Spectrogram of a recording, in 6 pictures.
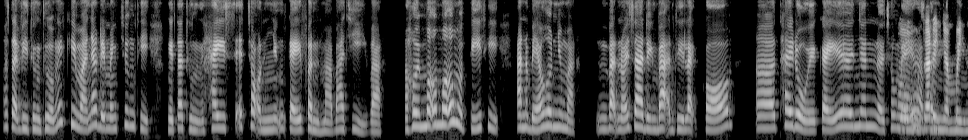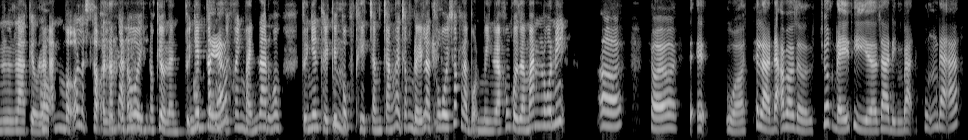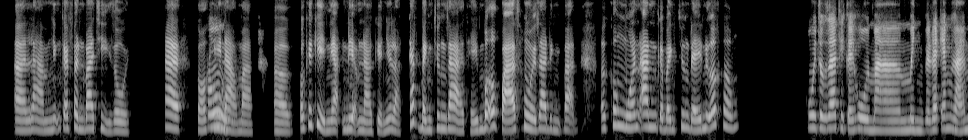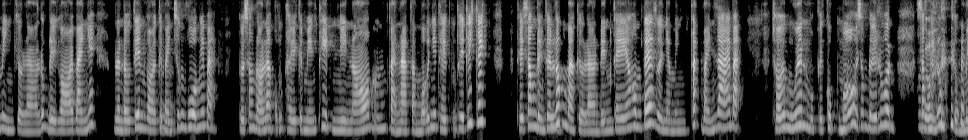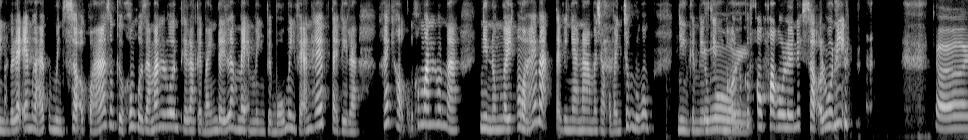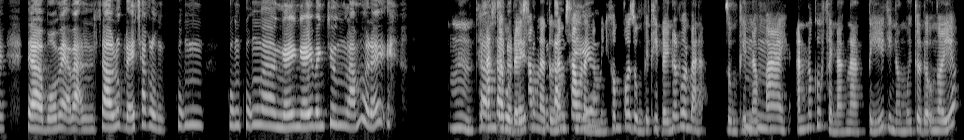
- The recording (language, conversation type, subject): Vietnamese, podcast, Món nào thường có mặt trong mâm cỗ Tết của gia đình bạn và được xem là không thể thiếu?
- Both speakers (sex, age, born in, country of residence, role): female, 25-29, Vietnam, Vietnam, guest; male, 20-24, Vietnam, Vietnam, host
- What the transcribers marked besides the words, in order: tapping; laugh; laugh; other background noise; "niệm" said as "nịa"; laughing while speaking: "giời ơi!"; laugh; other noise; laugh; chuckle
